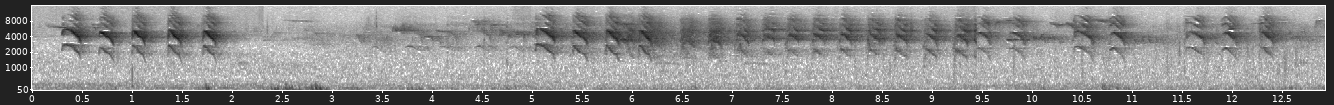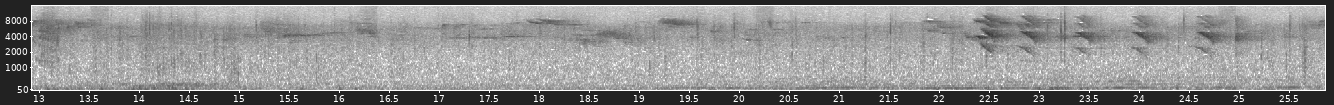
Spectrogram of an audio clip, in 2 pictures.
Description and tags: oiseaux Parc Heller
Birds recorded at the Heller park (Antony, France)
nature, birdsong, bird, field-recording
